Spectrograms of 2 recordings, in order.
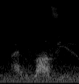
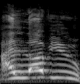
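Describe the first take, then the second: First: It is said softly, almost whispered. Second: It is said loudly, like a shout. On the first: The feeling is shared privately with one person. "that intimate moment where we say" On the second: The feeling is announced to everyone. "I want to shout it from the rooftops"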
